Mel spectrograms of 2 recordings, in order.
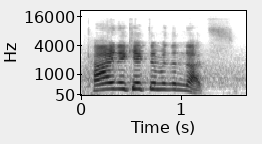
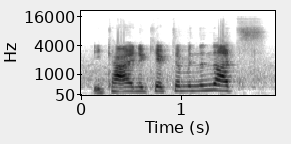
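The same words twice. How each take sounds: First: Higher, incredulous repeat; amused repeat. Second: Said in the usual way. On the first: Shown as a demonstration. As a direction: say it again in disbelief, pitched higher.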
